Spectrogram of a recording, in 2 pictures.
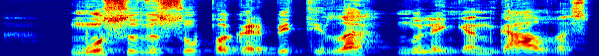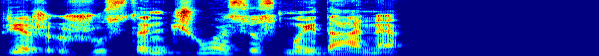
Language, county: Lithuanian, Panevėžys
